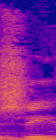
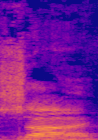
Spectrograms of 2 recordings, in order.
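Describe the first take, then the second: First: The vowel sounds like the one in 'see'. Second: The vowel sounds like the one in 'sky'. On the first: "some people pronounce it she" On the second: "some people pronounce it shy"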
